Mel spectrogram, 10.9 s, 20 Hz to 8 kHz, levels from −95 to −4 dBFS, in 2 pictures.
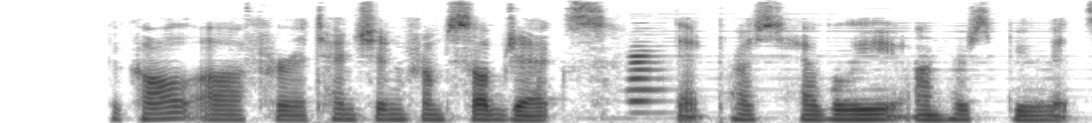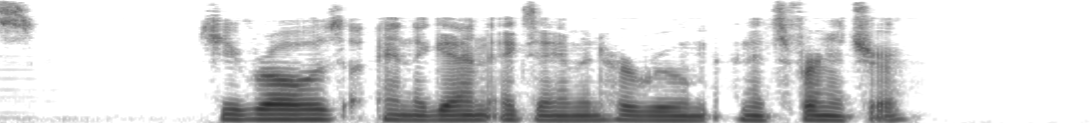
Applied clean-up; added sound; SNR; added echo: neural mask model DeepFilterNet 3.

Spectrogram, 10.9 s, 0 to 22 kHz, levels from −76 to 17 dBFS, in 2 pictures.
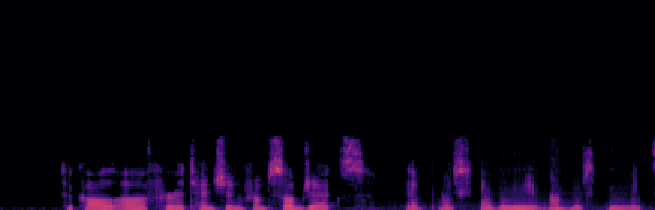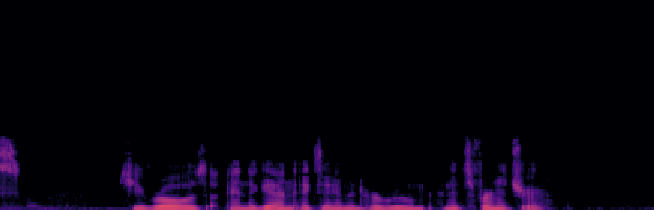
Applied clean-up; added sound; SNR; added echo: neural separator model SepFormer DNS4.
